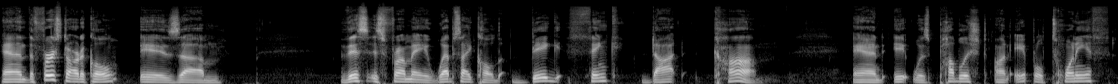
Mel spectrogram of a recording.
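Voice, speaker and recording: A man's voice: medium pitch, no room sound, clean studio sound. A man hosting a livestream, talking casually and reading things out, with conversational asides and repeated phrases for emphasis. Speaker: livestream host. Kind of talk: casual live commentary, reading out comments and articles.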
